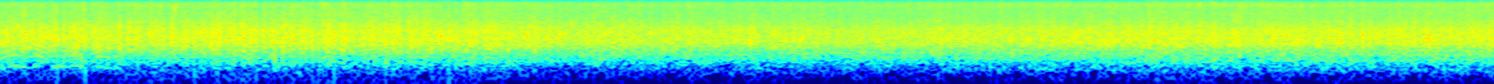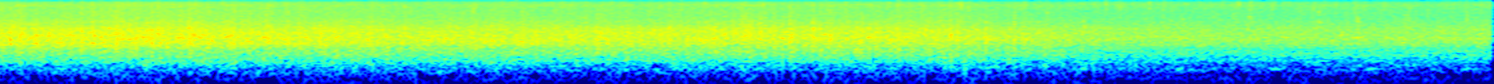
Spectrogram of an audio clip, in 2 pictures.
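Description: Heavy rain pouring steadily and splashing into standing floodwater, a dense even hiss. It softens slightly near the end.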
